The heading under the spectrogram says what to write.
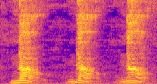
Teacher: Mixture of आ ऊ sounds, ये symbol diphthong. NOW, न आ ऊ, नाउ, नाउ, नाउ, अभी, नाउ, नाउ कहेंगे।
